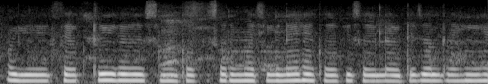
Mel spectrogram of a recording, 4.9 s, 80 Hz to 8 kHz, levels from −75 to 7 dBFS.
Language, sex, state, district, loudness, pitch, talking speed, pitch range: Hindi, female, Haryana, Charkhi Dadri, -14 LUFS, 210 Hz, 195 wpm, 205-215 Hz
